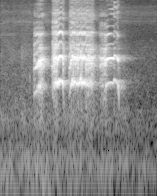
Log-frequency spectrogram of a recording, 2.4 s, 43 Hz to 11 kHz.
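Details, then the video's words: Crow of a junglefowl in Aceh, dated 5 January 2020: loud, raspy, four-syllable call with a short opening burst, two longer middle notes and a falling final note that tails away, otherwise quiet. "Ayam Hutan Aceh"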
